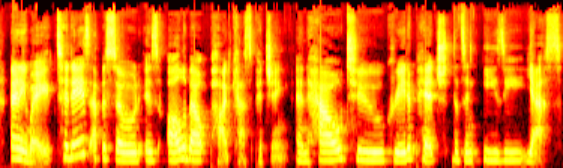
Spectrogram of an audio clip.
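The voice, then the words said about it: Congested, slightly nasal voice. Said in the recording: “I sound a little nasally today, but the pollen is out in full force and my allergies are kicking my ass”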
